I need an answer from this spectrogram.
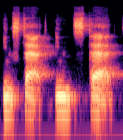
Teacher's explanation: L'accent tonique, il est sur le S-T-E-A-D et c'est un son E ici.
